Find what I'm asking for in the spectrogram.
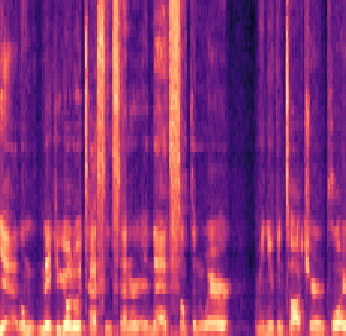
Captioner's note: none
